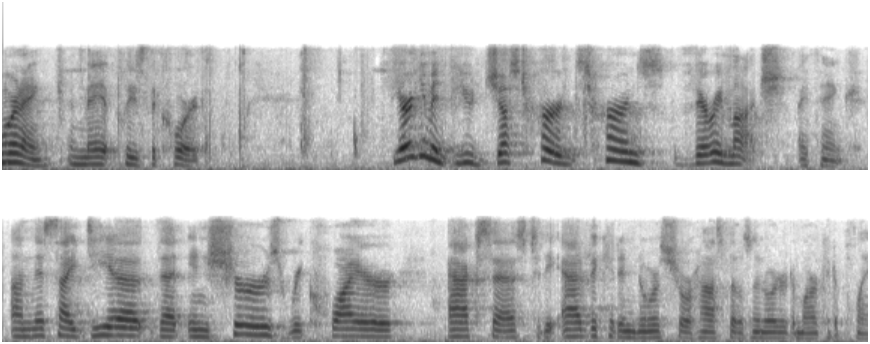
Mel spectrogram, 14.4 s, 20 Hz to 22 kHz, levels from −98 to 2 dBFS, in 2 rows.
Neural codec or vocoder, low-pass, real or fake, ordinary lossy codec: vocoder, 22.05 kHz, 80 mel bands, WaveNeXt; 7.2 kHz; fake; Opus, 32 kbps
